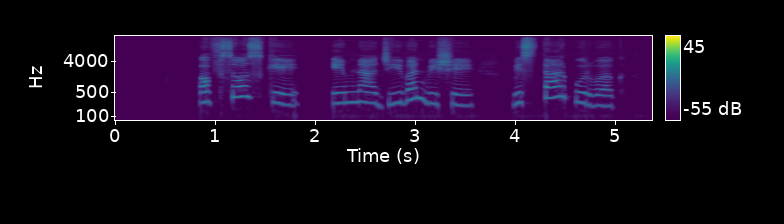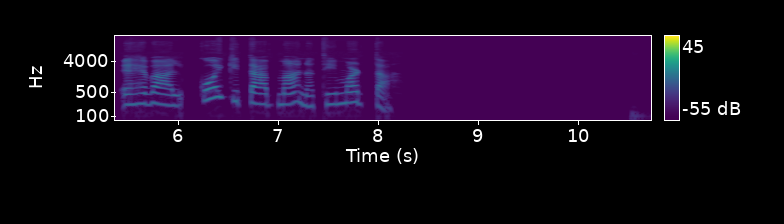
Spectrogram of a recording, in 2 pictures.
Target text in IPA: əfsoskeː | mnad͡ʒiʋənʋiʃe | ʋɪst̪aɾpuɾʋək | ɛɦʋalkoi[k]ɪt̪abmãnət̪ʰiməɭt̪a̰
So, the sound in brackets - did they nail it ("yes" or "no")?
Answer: yes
